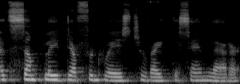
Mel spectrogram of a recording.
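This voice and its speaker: Ordinary pitch variation in a somewhat breathy voice from a woman. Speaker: shorthand teacher. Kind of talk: lesson to students. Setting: recorded video lesson.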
